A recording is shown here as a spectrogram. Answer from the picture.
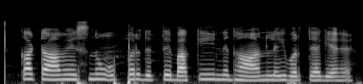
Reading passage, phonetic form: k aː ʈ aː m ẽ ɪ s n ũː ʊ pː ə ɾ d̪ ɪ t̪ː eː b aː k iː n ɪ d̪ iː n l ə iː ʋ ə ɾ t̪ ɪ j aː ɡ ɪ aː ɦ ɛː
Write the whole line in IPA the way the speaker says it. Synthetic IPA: k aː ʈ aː m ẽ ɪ s n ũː ʊ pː ə ɾ d̪ ɪ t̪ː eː b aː k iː n ɪ d̪ aː n l ə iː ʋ ə ɾ t̪ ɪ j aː ɡ ɪ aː ɦ ɛː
